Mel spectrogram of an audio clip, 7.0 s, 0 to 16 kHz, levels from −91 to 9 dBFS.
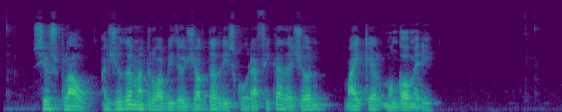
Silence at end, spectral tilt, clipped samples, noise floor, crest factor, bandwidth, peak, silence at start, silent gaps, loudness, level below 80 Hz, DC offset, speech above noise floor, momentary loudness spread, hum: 1.65 s; -7 dB/octave; under 0.1%; -75 dBFS; 20 dB; 10.5 kHz; -6 dBFS; 0.45 s; none; -26 LUFS; -50 dBFS; under 0.1%; 49 dB; 8 LU; none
